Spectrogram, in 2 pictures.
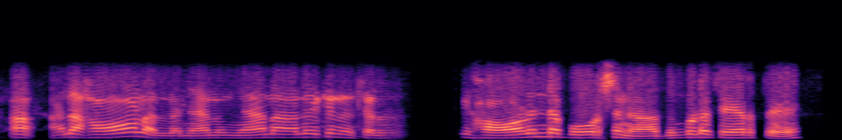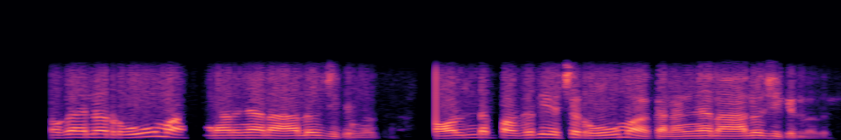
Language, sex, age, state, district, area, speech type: Malayalam, male, 30-45, Kerala, Thiruvananthapuram, urban, conversation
